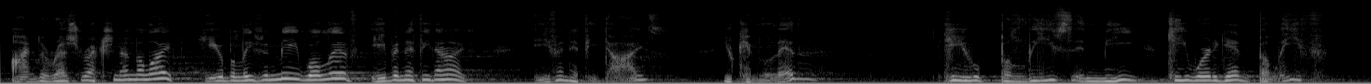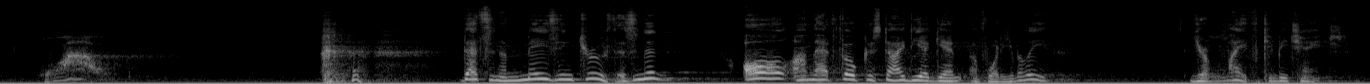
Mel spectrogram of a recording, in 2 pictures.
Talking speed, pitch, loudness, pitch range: 125 wpm, 190 Hz, -34 LUFS, 150-220 Hz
